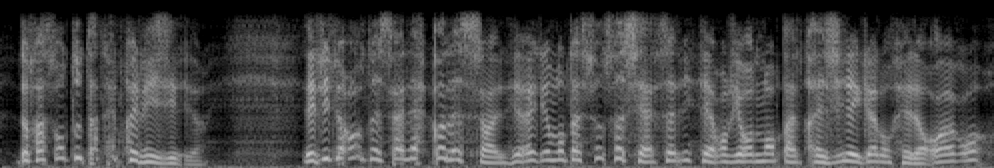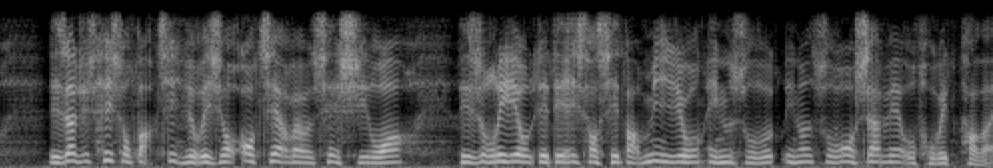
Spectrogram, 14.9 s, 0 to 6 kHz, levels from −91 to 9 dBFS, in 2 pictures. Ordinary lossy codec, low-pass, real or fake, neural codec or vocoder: none; 5.4 kHz; fake; autoencoder, 22.05 kHz, a latent of 192 numbers a frame, VITS, trained on many speakers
